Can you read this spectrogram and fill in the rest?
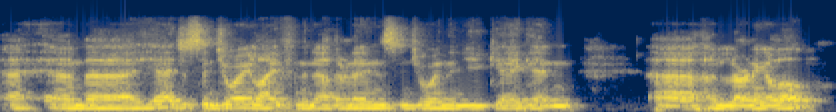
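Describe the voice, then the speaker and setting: An Irishman speaking as a guest in a casual interview, relaxed and chatty with frequent fillers. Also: lowish voice, brisk, recorded from a distance, rough recording. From Ireland. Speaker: guest, sales executive.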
